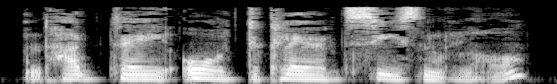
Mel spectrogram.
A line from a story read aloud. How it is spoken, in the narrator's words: Shafa says, in that very quiet voice he uses when he knows the answer to a question already, and only wants to hear you say it yourself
